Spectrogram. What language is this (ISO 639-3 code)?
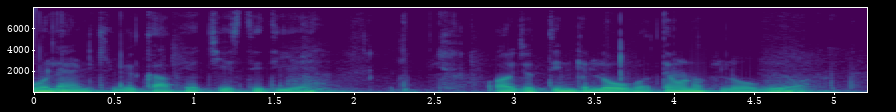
jns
